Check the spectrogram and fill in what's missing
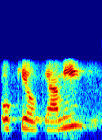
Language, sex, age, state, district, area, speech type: Marathi, female, 18-30, Maharashtra, Sindhudurg, rural, conversation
